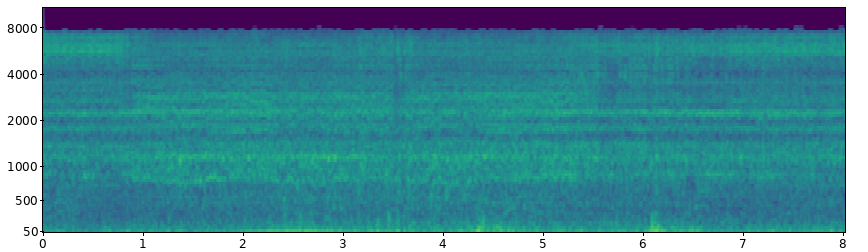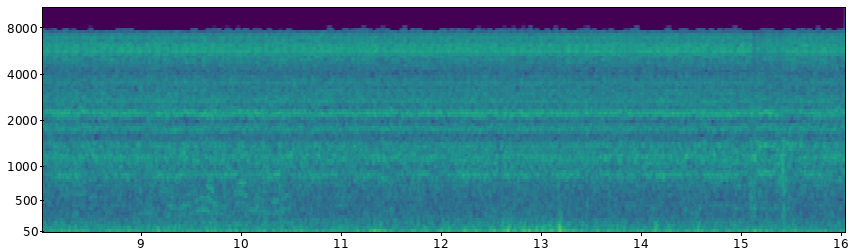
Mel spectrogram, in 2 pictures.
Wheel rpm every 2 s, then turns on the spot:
110, 110, 110, 120, 110, 110, 110, 120.
none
